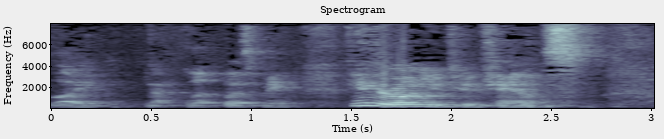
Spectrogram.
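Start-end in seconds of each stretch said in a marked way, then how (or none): 1.5-2.7 condescending, talking-down tone. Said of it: "sounded really condescending".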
